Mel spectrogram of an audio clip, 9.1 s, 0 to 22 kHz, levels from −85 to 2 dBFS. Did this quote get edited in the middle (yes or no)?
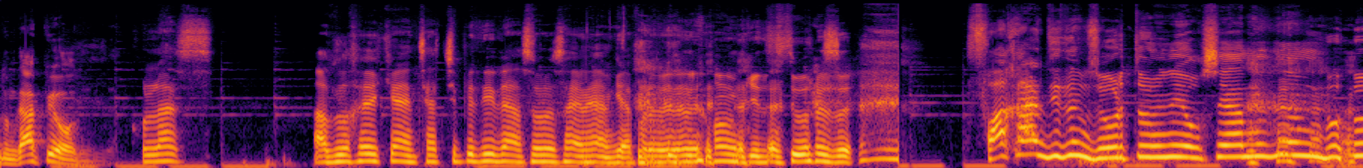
yes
